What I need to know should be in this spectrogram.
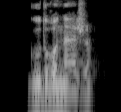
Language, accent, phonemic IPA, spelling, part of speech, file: French, France, /ɡu.dʁɔ.naʒ/, goudronnage, noun, LL-Q150 (fra)-goudronnage.wav
- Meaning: tarring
